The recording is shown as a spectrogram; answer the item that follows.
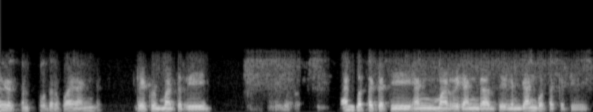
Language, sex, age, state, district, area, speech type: Kannada, male, 45-60, Karnataka, Belgaum, rural, conversation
